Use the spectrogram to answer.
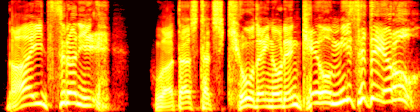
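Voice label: start, Japanese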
